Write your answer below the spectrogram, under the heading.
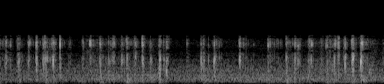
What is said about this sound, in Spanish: Está escribiendo por teclado, ¿eso? Se escucha el...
